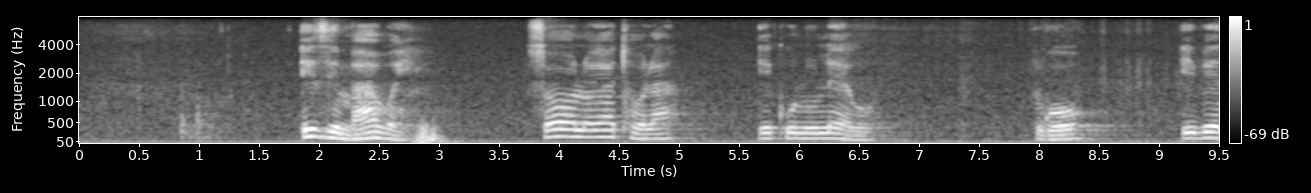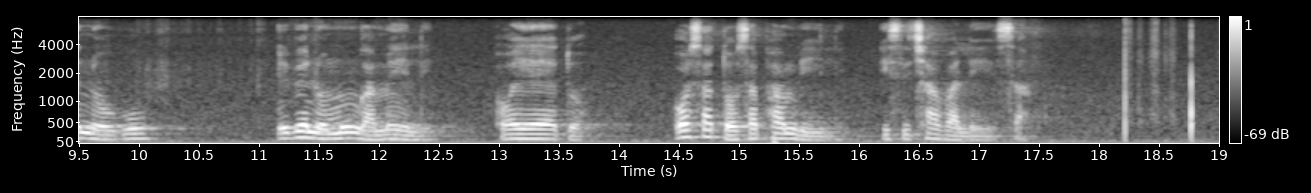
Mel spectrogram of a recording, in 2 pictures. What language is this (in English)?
South Ndebele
